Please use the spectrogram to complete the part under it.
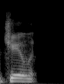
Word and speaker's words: Jalen: Mel's got Jalen.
